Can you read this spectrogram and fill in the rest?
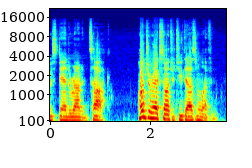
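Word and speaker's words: Hunter × Hunter: Hunter x Hunter 2011. Yes, you are supposed to pronounce the X, I checked.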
